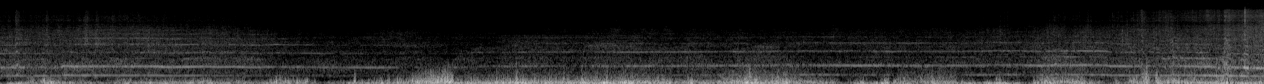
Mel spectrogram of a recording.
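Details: Traxxas Spartan SR RC boat on 6S, second run after second repair (servo mount replaced, hull bottom repaired with fibre); steady high motor whine over water splash, the earlier crackling noise is gone; normal motor running.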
